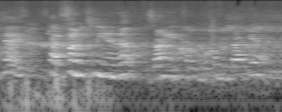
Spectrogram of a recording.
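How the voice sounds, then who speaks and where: A woman's voice: high voice, fast talker, distant mic, background noise. A middle-aged woman scolding in casual, foul-mouthed exasperation, as a mother who is being pranked. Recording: echoey room, other voices around.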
